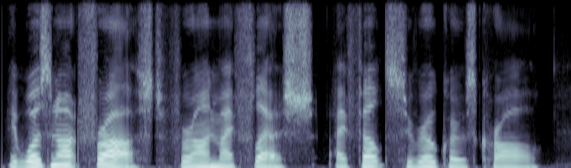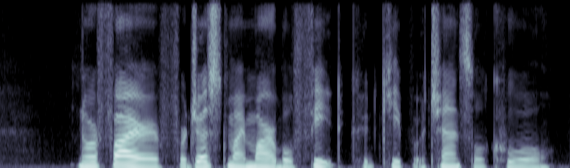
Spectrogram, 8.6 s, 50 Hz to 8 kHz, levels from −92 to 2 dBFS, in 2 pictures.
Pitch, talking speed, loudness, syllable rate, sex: 185 Hz, 170 wpm, -17 LUFS, 3.7 syllables/s, female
